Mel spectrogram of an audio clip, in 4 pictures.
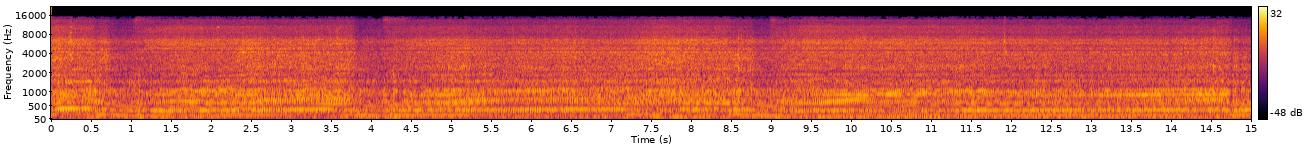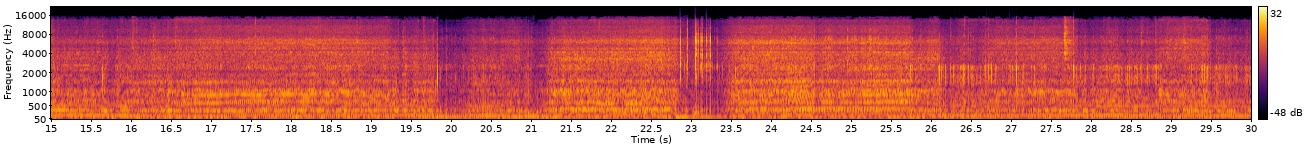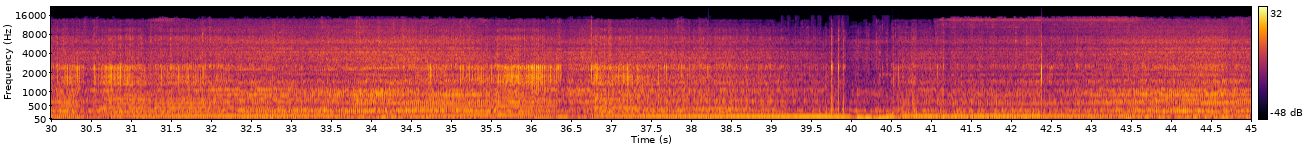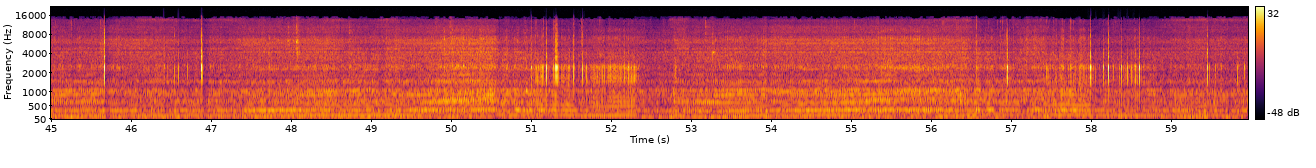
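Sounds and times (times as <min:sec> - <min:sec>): race engine running hard: 0:00.0 - 0:59.9.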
